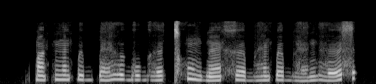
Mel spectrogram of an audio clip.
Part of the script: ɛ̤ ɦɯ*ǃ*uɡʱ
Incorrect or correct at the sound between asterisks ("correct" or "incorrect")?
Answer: incorrect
